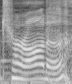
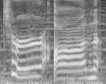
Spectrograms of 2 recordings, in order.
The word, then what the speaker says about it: Toronto: But if you have a T in like the last half of the word, never pronounce it in Canadian.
